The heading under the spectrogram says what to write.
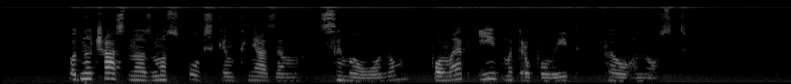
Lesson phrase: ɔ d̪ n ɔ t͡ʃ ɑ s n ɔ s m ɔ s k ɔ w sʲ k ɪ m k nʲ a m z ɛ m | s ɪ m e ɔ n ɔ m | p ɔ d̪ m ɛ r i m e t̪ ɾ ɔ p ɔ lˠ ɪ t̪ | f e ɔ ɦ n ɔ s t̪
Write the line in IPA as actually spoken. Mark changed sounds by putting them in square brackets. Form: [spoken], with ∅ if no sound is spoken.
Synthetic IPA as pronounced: ɔ d̪ n ɔ t͡ʃ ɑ s n ɔ [z] m ɔ s k ɔ w sʲ k ɪ m k nʲ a [∅] z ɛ m | s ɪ m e ɔ n ɔ m | p ɔ [∅] m ɛ r i m e t̪ ɾ ɔ p ɔ lˠ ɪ t̪ | f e ɔ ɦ n ɔ s t̪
